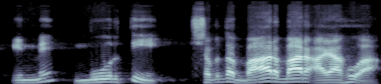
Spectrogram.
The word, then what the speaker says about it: मूर्ति: कुछ नाम है इनमें मूर्ति शब्द बार बार आया हुआ हमें दिखता है। इस शब्द में मुंह दीर्घ है और ती ह्रस्व है, तो इधर हमें बहुत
